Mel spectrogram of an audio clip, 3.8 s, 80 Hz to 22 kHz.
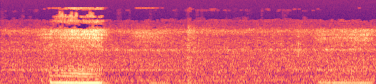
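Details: Kyro, a 14-month-old pug puppy, snores in his sleep: one short, loud, grating snore, then softer low rumbling breaths that rise again toward the end.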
